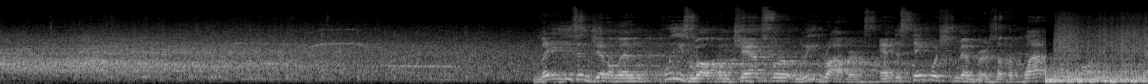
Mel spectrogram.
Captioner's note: cheers and applause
